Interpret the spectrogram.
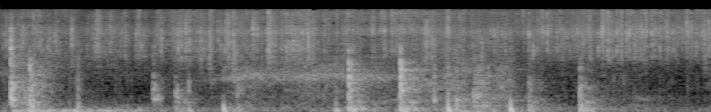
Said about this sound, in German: Ich muss erstmal mal ein bisschen brutzeln hier.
